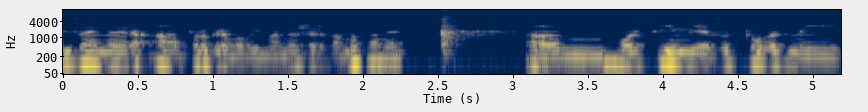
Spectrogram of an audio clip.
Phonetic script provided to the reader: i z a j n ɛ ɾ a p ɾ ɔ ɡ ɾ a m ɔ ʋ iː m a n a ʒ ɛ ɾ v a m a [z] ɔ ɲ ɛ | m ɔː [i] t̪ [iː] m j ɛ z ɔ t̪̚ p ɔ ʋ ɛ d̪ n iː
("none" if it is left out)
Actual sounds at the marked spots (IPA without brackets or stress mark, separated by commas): z, j, iː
